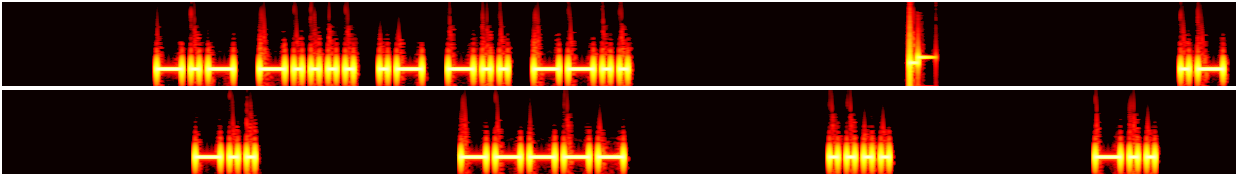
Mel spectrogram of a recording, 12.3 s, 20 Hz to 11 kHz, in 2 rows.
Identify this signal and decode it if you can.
Morse code, heard as a keyed tone, about 28 wpm, spaced as for 12 wpm, 700 Hz. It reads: K6ADZ AD0HD
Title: USA Call Signs - 5 Characters - 8x Character Spacing - 28wpm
